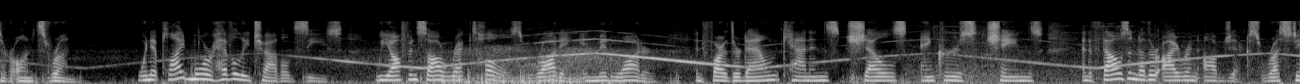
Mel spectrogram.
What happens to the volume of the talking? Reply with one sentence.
The loudness of the talking stays about the same.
